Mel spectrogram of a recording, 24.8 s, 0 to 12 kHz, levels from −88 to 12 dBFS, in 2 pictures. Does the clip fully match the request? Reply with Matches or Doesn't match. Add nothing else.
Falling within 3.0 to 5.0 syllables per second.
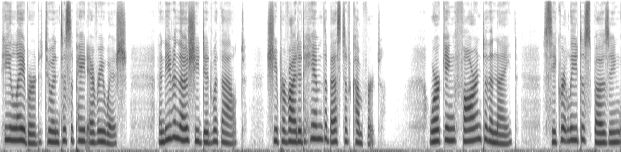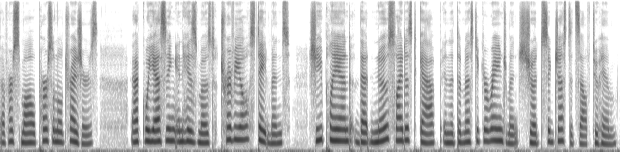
Matches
